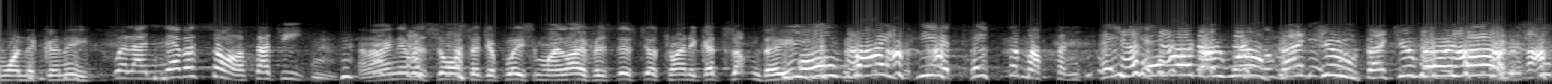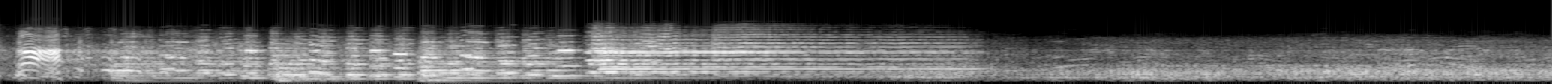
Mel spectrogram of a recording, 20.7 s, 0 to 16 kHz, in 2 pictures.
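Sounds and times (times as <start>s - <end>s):
speech: 0.0s - 12.6s
laughter: 2.1s - 3.4s, 5.2s - 11.7s
subway train rumbling in motion: 11.0s - 20.6s.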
